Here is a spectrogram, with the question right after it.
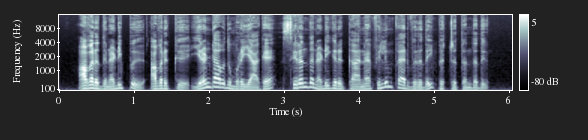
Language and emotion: Tamil, neutral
